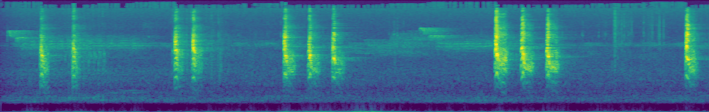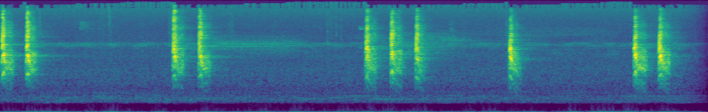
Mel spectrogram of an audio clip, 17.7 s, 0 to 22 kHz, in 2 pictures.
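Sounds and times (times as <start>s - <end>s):
red-bellied woodpecker cha calls: 0.2s - 2.9s, 3.5s - 4.4s, 5.0s - 7.3s, 8.5s - 9.6s, 10.9s - 15.7s, 16.8s - 17.5s.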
